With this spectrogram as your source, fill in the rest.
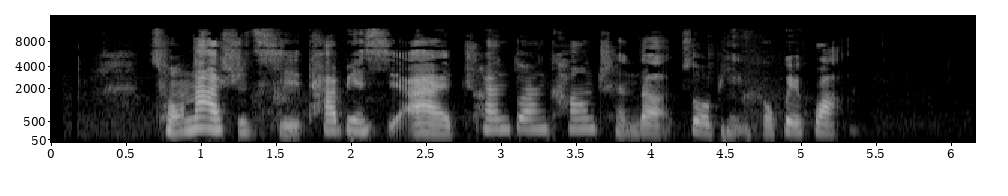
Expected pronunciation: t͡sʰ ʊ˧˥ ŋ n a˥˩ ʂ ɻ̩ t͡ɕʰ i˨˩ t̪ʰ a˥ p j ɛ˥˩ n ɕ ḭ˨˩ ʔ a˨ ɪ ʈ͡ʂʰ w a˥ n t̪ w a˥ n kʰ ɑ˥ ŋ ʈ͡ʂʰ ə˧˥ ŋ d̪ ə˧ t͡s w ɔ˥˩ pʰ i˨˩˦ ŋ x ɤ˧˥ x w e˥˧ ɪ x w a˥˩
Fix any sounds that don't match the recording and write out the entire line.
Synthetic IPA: t͡sʰ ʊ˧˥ ŋ n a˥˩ ʂ ɻ̩ t͡ɕʰ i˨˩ t̪ʰ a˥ p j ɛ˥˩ n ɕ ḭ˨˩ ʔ a˥˩ ɪ ʈ͡ʂʰ w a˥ n t̪ w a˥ n kʰ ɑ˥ ŋ ʈ͡ʂʰ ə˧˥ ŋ d̪ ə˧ t͡s w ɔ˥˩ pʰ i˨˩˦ n x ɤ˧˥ x w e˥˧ ɪ x w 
